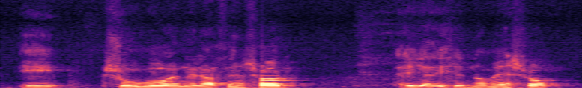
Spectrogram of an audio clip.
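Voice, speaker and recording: There is noticeable background noise as a man with a fairly high pitch talks. His pace is fairly slow and his pitch variation ordinary. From Spain. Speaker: engineer giving a lecture. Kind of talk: lecture with anecdotes.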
